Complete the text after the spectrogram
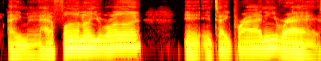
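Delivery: drawn out, savoring each rhyme; slow proud slogan. Retold or imitated. Reciting his uncle's riding motto, slowly.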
